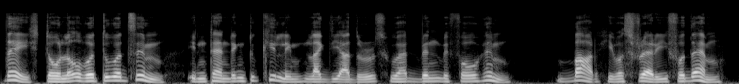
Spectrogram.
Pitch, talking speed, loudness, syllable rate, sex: 140 Hz, 185 wpm, -18 LUFS, 4.9 syllables/s, male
